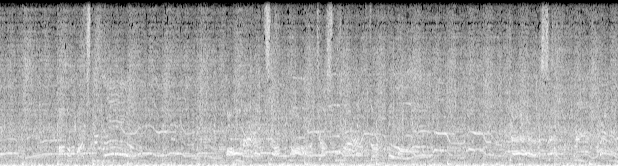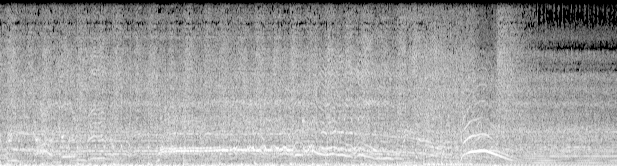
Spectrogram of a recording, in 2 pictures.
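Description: A man screams and yells at full voice over a dense, loud rock band with pounding drums and distorted guitars, in a song recorded at City Studio, the raw shouting sustained through the track before it cuts off near the end.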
